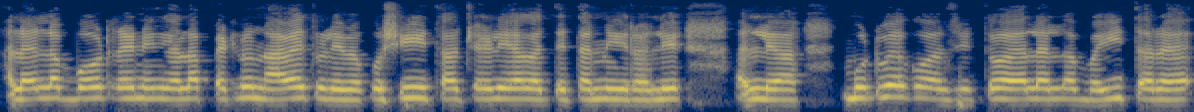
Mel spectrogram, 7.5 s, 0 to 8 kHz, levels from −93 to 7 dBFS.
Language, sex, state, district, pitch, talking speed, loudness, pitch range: Kannada, male, Karnataka, Shimoga, 245 Hz, 80 wpm, -13 LUFS, 240-260 Hz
